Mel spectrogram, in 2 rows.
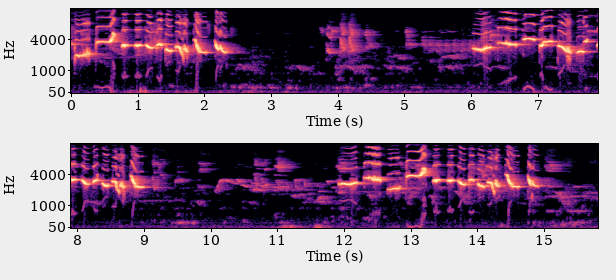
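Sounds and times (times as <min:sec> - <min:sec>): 
Oriental magpie-robin master song used as a lure: 0:00.0 - 0:15.8.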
